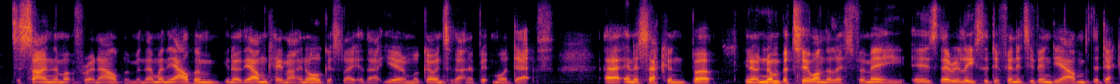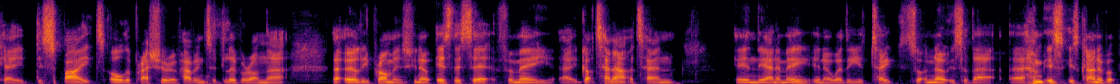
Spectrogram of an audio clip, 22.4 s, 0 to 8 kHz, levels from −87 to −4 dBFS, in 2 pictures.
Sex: male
